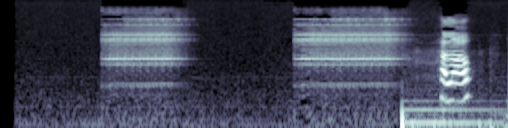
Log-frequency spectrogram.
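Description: A telephone rings twice, each ring about a second long with a short gap between. About five seconds in, a loud, deep hip-hop bass beat comes in with a brief wavering vocal.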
